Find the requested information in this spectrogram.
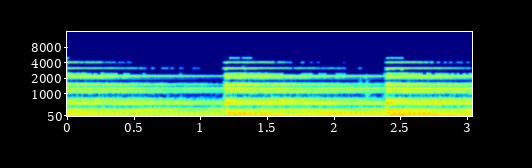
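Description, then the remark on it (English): A clock chime strikes the hour in a Cinderella stage play, signalling that the witching hour is nigh, with deep, resonant bell tones ringing out at a slow, steady pace, each strike blooming over the lingering hum of the last. “Madam, the chimes! The witching hour is nigh.”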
